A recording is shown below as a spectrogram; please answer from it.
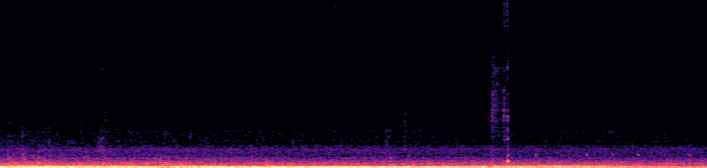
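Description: Car cabin road noise while driving on a snowy, slushy road: a steady low rumble of tyres and engine that eases off over the last couple of seconds, with a brief click about seven and a half seconds in.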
